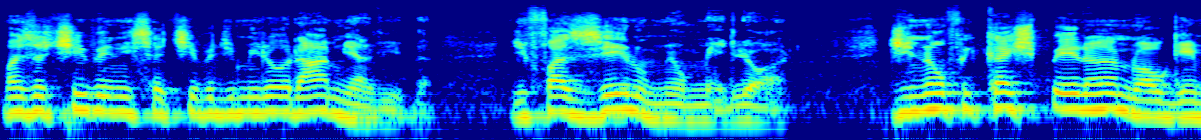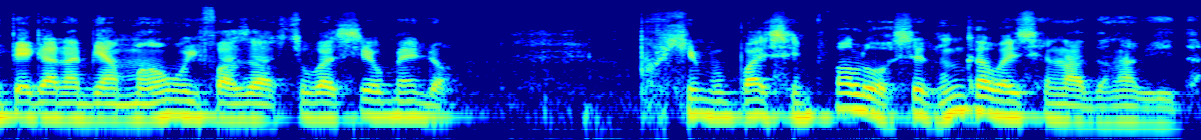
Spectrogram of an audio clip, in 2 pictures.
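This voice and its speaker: Using a plain, everyday voice, a man talks at a fairly quick pace and a medium pitch with lively intonation. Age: 60s. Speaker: podcast host. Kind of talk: casual interview chat.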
